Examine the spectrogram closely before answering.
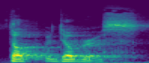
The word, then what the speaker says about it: Doe Bruce: my pleasure so last name pronounced docus dobrus sorry yes do like jindo and bruce like i should have had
